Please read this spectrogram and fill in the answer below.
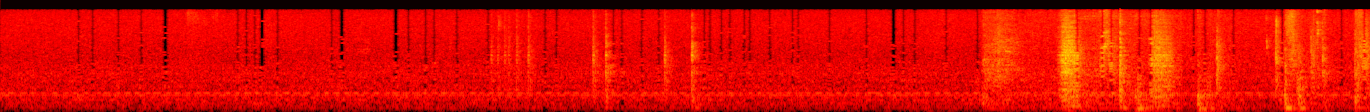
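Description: Light clicks and then a run of sharp knocks from the metal parts of an aluminium-and-brass telescope mount as it is handled and set down in place. The knocks come thick and loud from about seven seconds in, over a faint steady hum.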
